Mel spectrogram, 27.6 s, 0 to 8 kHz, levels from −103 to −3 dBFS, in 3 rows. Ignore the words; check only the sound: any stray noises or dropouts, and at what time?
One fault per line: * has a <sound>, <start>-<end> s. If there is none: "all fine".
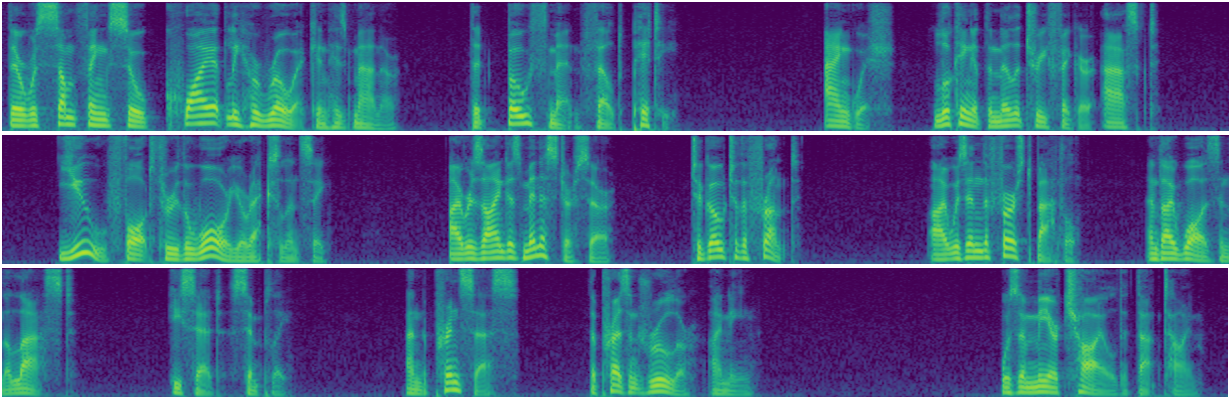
all fine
